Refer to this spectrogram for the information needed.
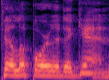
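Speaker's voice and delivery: voice cracking. Talking through a game update, voice cracking. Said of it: "that was a generational voice crack".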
